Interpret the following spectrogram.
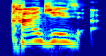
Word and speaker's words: kanji: systems right hiana katakan and I believe I'm kanji is that how you pronounce it Kani yeah yeah right kanji you know these characters are just logograms meaning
